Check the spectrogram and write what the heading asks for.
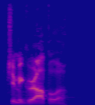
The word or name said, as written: Garoppolo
